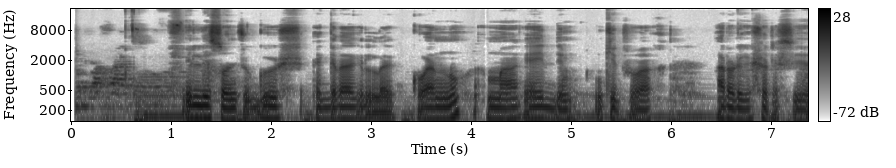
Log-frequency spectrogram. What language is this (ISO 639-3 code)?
mas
